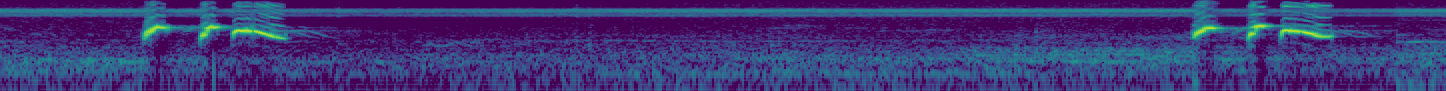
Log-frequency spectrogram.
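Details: A swallow in the morning gives two identical triple-chirp phrases about four seconds apart, each ending in a drawn-out falling note, over a constant high hiss.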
